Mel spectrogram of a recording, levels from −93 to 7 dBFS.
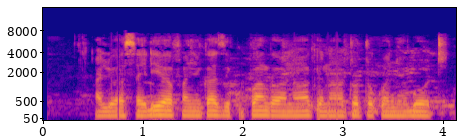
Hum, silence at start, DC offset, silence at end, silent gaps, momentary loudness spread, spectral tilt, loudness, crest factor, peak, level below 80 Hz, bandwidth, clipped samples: none; 0.5 s; under 0.1%; 0 s; none; 8 LU; -5 dB/octave; -19 LUFS; 16 dB; -4 dBFS; -44 dBFS; 7.8 kHz; under 0.1%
